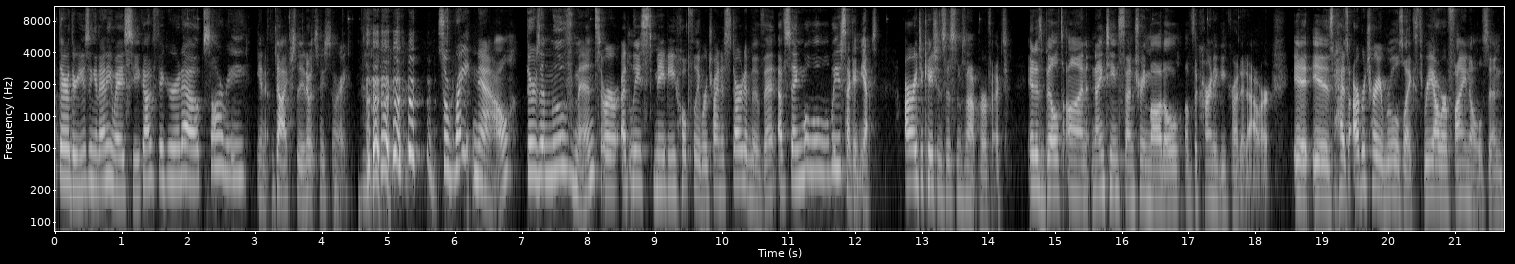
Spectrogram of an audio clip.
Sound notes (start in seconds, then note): 2.5 sing song voice; 4.6 laughter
